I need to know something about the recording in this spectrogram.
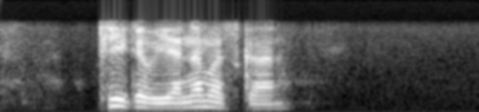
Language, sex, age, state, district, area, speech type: Hindi, male, 18-30, Uttar Pradesh, Varanasi, rural, conversation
